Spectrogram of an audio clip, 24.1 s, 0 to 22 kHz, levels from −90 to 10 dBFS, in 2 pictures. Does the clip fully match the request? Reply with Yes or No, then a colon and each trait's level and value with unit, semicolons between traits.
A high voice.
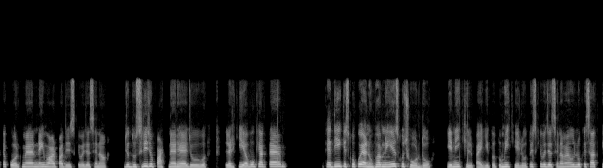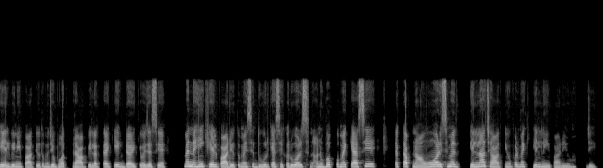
Yes: high, 230 Hz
